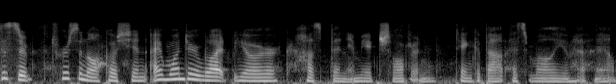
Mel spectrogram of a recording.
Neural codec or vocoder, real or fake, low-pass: codec, 24 kHz, 0.9 kbps, WavTokenizer, medium speech release version 2; fake; 7.2 kHz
